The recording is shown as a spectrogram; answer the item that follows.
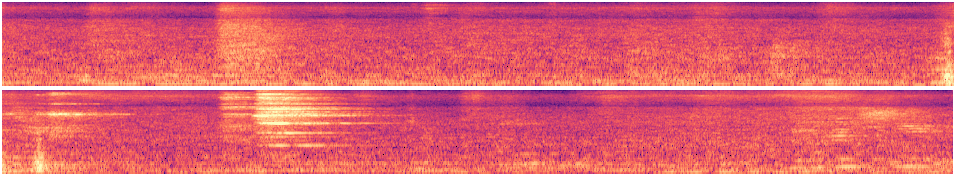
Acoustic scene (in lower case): restaurant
